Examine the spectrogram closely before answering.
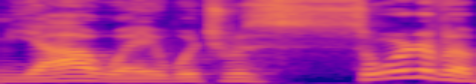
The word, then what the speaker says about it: Yahweh: was the name that was revealed in scripture Yahweh even though that pronunciation is completely off off that is not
